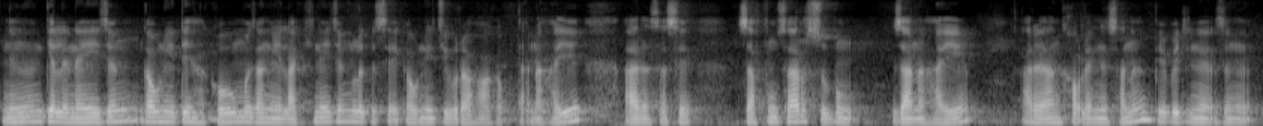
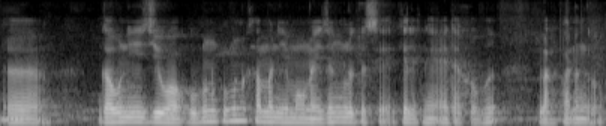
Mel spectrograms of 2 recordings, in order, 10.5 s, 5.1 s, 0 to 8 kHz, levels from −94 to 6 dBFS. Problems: constant background noise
